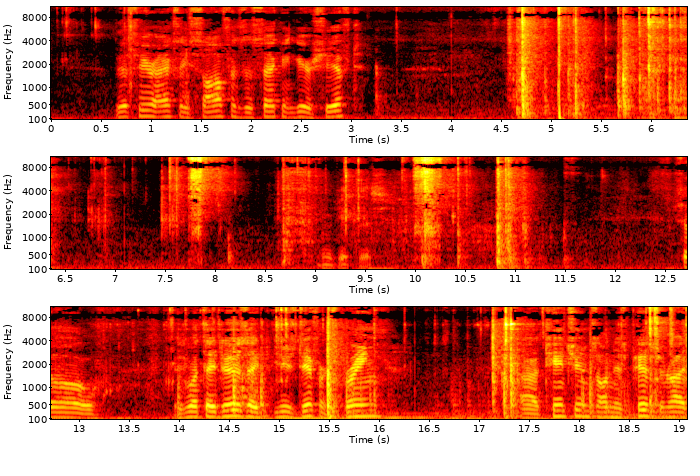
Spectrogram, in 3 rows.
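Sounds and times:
metal parts clicking on workbench: 0:16.9 - 0:19.0.

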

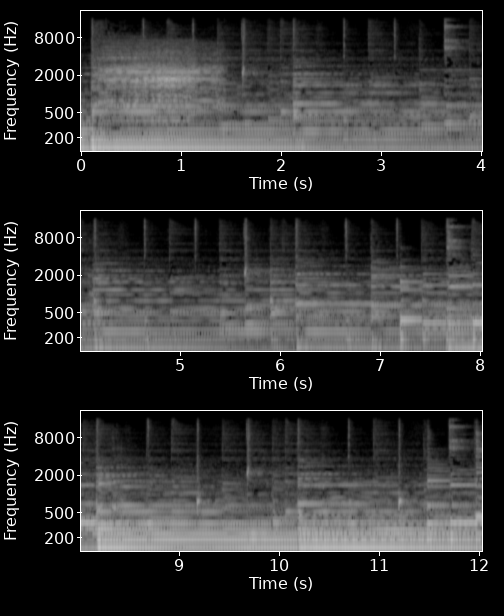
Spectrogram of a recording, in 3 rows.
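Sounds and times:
soft music with held chords: 0:00.0 - 0:12.0
cartoon sheep bleating: 0:00.1 - 0:01.6.

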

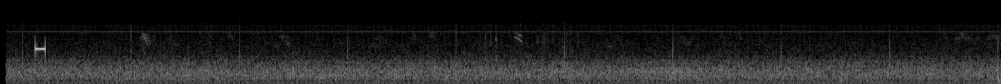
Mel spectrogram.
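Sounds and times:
faint high whine: 0:00.1 - 0:10.0
microphone background hiss: 0:00.1 - 0:10.0.

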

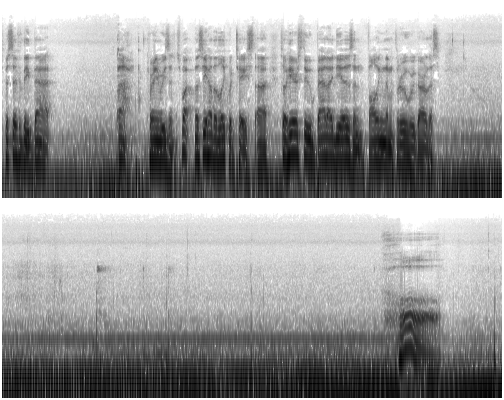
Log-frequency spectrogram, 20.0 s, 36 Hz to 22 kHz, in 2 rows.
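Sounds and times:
low rumble with hum: 0:00.0 - 0:20.0
man's pitch-bending vocal sound: 0:17.6 - 0:18.9.

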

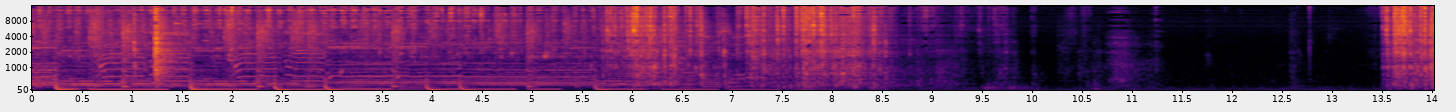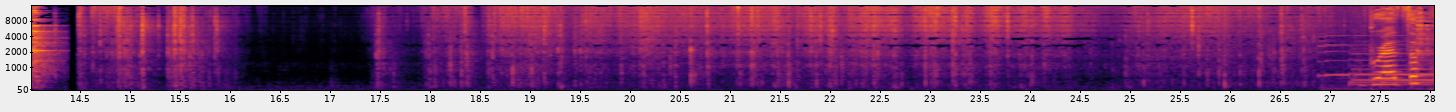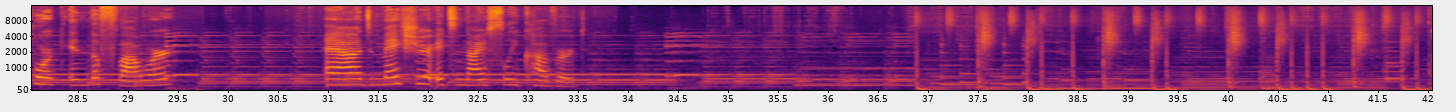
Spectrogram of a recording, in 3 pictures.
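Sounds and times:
background music with a beat: 0:00.0 - 0:07.0, 0:33.5 - 0:42.0
plastic bag crinkling: 0:05.6 - 0:09.1, 0:13.5 - 0:29.3, 0:34.9 - 0:36.9.

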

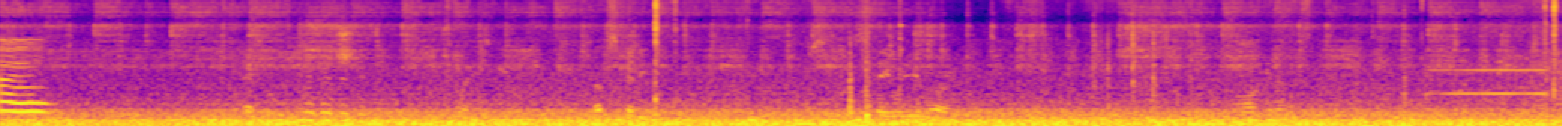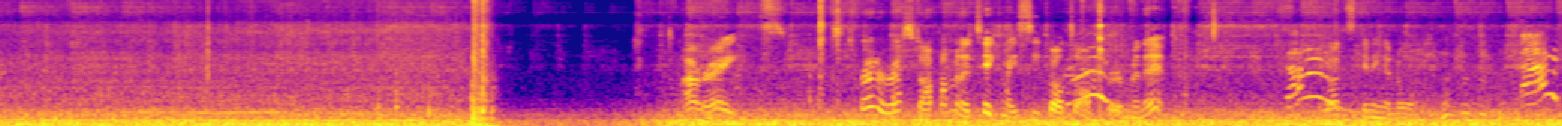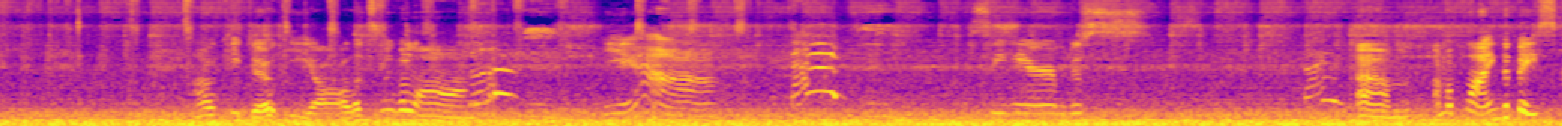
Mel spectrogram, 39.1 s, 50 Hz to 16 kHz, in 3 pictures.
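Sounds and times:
car cabin hum: 0:00.0 - 0:39.0.

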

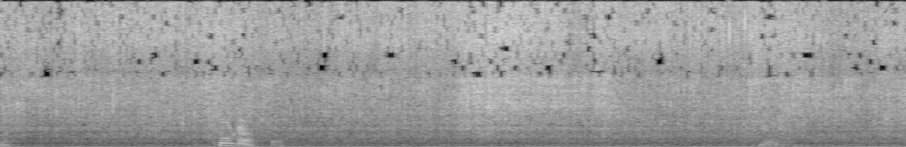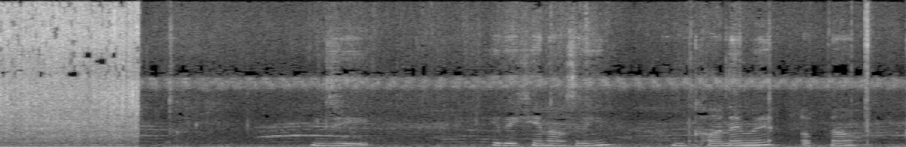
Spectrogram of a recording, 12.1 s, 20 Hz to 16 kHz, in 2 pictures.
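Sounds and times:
chicken sizzling in oil: 0:00.0 - 0:07.0.

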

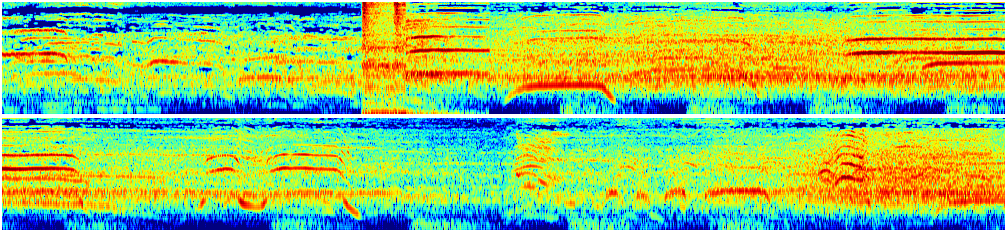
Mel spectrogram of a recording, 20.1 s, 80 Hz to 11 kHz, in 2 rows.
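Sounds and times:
fans screaming whoops: 0:00.0 - 0:20.0
amplified pop music with bass beat: 0:03.6 - 0:04.9
loud boom: 0:03.6 - 0:04.9.

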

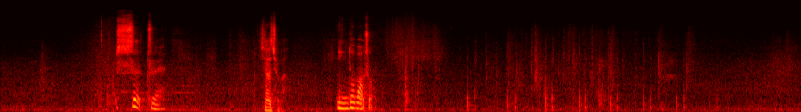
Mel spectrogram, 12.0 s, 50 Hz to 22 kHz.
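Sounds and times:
footsteps on hard floor: 0:06.0 - 0:10.9.

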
